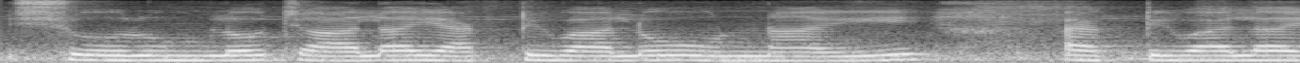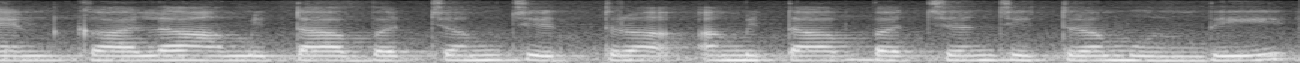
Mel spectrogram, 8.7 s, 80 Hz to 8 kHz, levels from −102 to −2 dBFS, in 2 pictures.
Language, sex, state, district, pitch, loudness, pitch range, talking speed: Telugu, female, Andhra Pradesh, Srikakulam, 215 Hz, -12 LUFS, 210-220 Hz, 85 wpm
